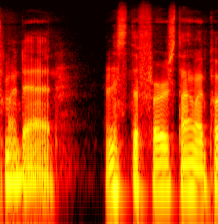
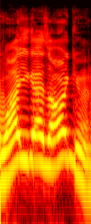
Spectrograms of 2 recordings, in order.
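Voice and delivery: much higher put-on voice of a blunt sponsor; tough sponsor voice; 13 semitones higher, faster than usual. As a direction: bark out the tough-love lecture.

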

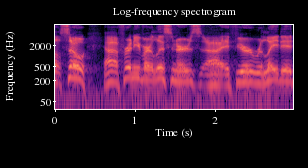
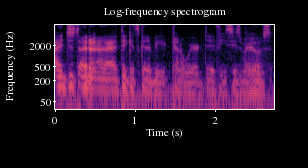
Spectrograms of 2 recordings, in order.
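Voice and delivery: low hushed aside; secretive whisper; 10 semitones lower, 11 dB quieter than usual. Acted. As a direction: keep it hidden from Genghis.

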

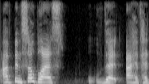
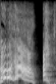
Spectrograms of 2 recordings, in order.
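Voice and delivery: high, stunned oh my God; a jump up in pitch, surprised; shocked gasp; 12 semitones higher than usual. Retold or imitated. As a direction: retell the moment it hit you. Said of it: "and I said".

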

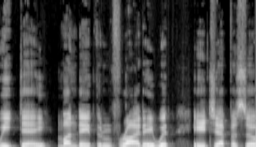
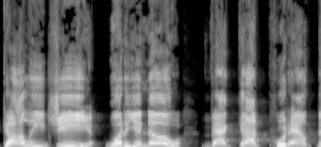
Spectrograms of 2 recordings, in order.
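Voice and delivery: mock surprise. Real, not acted. Host mocking the timing of the report release, sarcastically high and amazed. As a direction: feign innocent amazement, dripping irony.

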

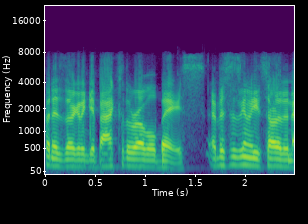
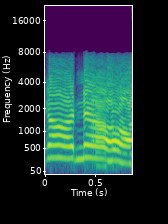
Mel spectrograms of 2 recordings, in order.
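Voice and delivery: high, loud cartoon "oh no"; hammed-up alarm; mock dismay; 13 semitones higher, 5 dB louder than usual. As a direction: yelp it as if you just spilled it. Saw knocks barrel over.

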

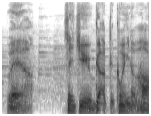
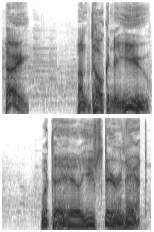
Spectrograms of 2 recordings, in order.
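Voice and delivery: angry gunman; 3 semitones higher than usual. Acted. Gunman barking at staring Tony, angry. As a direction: demand an answer, threatening.

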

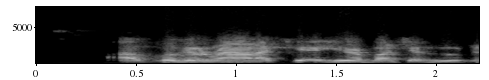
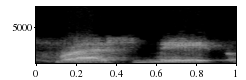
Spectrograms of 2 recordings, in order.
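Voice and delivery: much lower, predatory line; mock-scary deep fresh meat; menacing greeting; 14 semitones lower than usual. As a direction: growl it like sizing up prey. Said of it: "looks at me and goes".

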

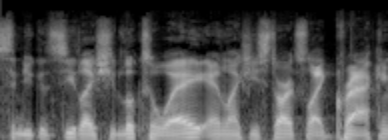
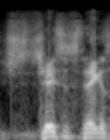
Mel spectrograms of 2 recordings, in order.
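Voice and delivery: ordinary delivery

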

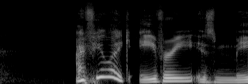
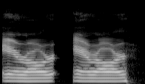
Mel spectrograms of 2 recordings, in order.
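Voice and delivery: robot voice; 4 semitones higher, 6 dB louder than usual. Pretend. Robot malfunction after fumble.

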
